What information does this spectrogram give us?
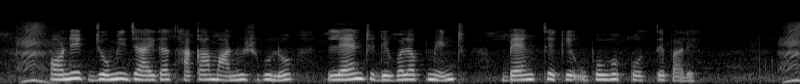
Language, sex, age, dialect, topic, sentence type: Bengali, female, 36-40, Northern/Varendri, banking, statement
